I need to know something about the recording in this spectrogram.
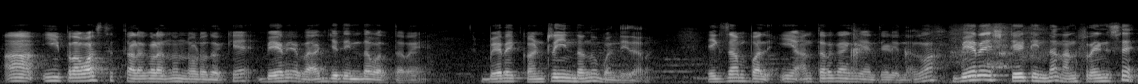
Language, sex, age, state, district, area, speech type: Kannada, male, 18-30, Karnataka, Kolar, rural, spontaneous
